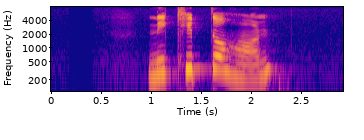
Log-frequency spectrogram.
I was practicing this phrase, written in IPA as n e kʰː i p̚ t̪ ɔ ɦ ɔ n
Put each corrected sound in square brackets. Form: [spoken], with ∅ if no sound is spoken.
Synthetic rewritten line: n [i] kʰː i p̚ t̪ [o] ɦ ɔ n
